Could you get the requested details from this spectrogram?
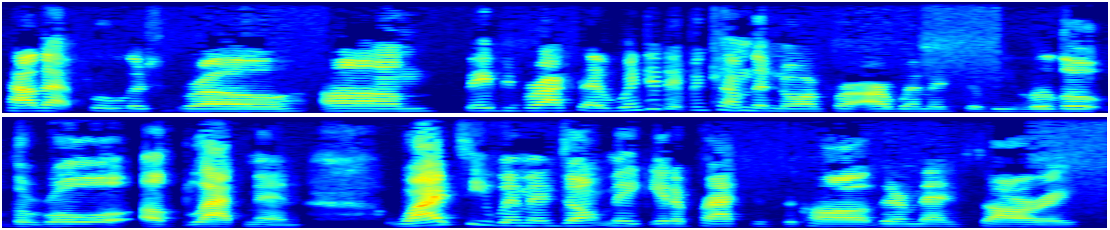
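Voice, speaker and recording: A woman hosts a casual live stream and reads viewer comments out loud. Her voice is bright and a little low, recorded dry and close, and she drops laughing asides between the comments. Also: moderate pace, dry recording, lo-fi sound. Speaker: host reading viewer comments.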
